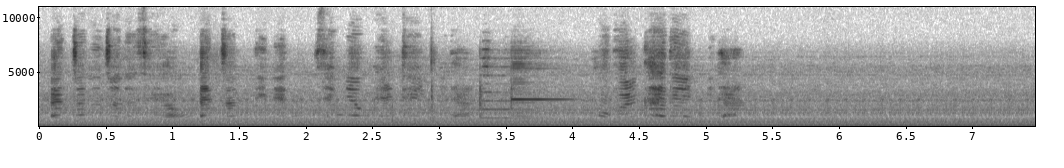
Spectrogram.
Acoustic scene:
car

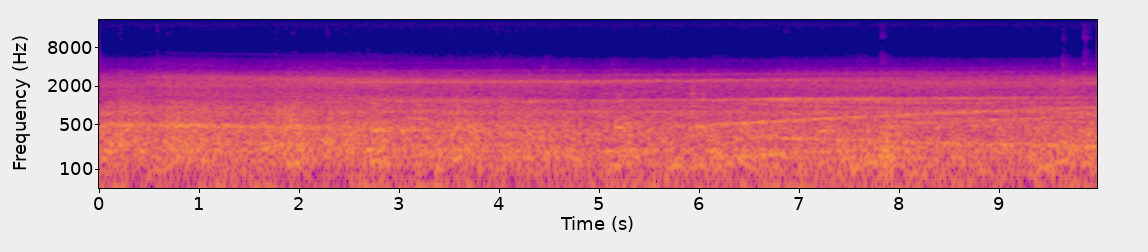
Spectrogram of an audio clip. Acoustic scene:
subway train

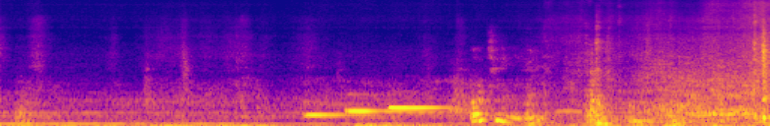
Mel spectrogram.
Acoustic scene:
elevator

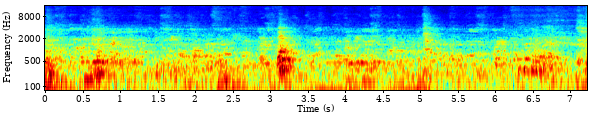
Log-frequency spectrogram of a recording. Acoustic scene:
cafe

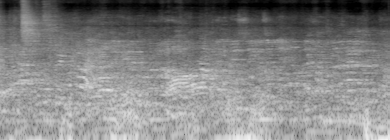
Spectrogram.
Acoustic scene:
crowded indoor space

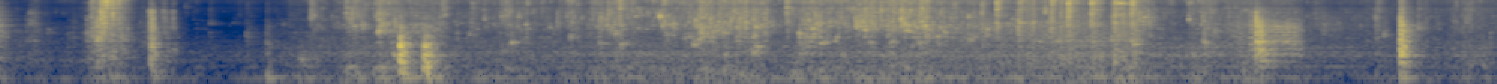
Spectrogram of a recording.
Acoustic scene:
kitchen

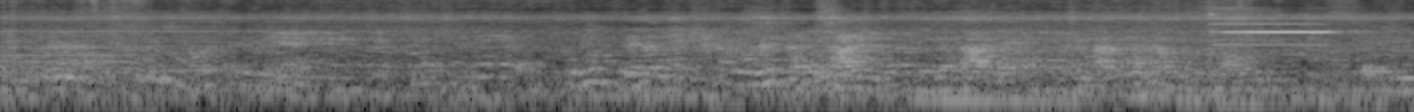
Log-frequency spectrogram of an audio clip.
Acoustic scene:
restaurant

